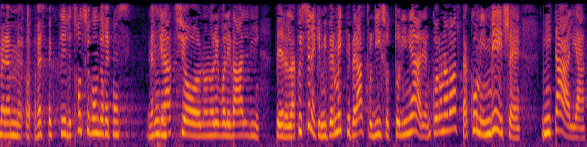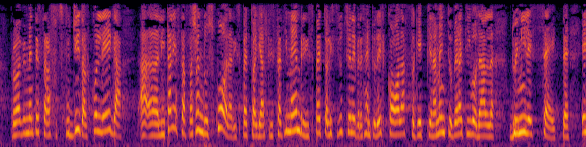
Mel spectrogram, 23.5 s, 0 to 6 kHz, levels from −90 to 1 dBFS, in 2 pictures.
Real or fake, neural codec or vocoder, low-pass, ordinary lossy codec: real; none; 5.4 kHz; AAC, 48 kbps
